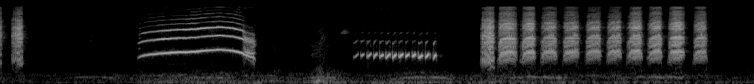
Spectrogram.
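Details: Young wild-caught ashy drongo singing: a loud, arched whistled note with rich overtones, then a shorter series of quick whistles, and finally a fast burst of about a dozen harsh, buzzy pulses.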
